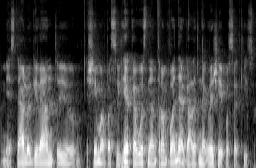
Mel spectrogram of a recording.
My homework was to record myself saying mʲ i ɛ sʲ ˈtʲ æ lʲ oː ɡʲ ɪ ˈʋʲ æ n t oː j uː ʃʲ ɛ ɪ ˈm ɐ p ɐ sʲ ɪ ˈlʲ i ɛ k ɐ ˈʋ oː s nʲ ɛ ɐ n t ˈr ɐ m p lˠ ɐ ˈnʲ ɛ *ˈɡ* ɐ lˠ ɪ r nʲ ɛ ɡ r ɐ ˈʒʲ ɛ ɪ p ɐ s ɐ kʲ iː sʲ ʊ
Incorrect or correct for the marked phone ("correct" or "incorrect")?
correct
